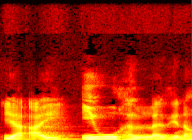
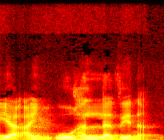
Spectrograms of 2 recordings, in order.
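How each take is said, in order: First: The syllable is a 'yu' sound. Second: The syllable is a plain 'u' sound. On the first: The speaker calls it right. "হবে" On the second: The speaker calls it wrong. "আমরা অনেকে বলি"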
